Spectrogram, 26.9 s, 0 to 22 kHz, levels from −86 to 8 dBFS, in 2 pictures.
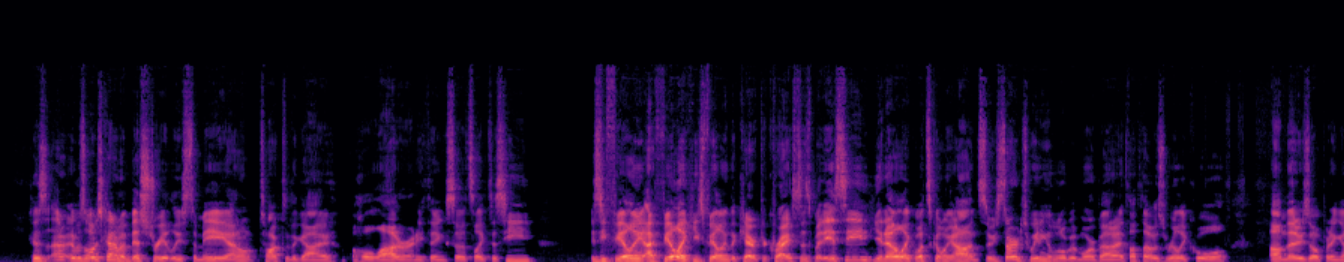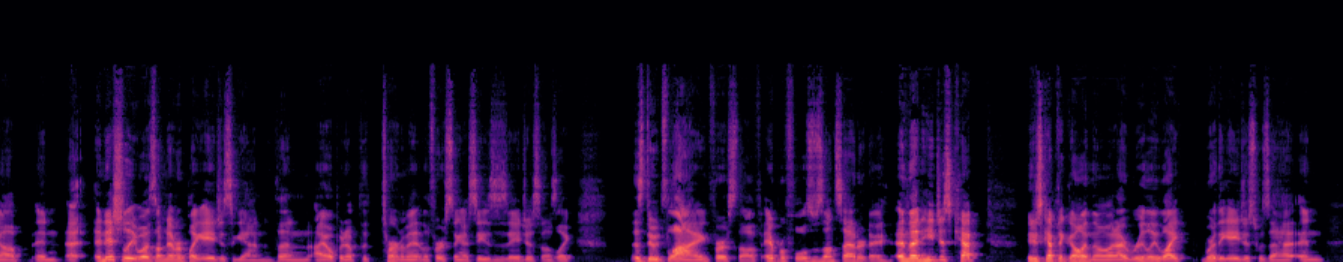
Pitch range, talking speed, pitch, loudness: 125-170 Hz, 290 wpm, 135 Hz, -24 LUFS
